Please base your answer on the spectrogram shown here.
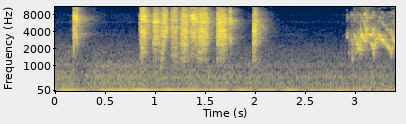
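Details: Budgies in chirping mode, giving a sharp high note, then a rapid rattling series of bright, harsh chirps, a final short one, and a warbling, twittering phrase at the end over near-silent background.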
